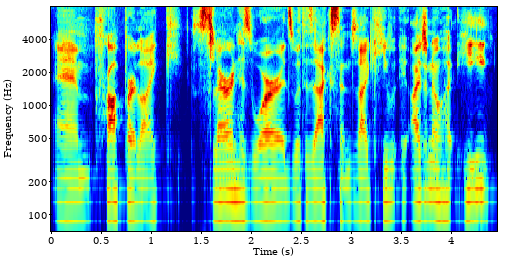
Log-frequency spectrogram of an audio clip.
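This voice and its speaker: A fairly low voice at a moderate pace belongs to a young Irishman on a podcast, casually sharing something that happened to him. His retelling is animated, with bits of dialogue performed and laughing asides thrown in.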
